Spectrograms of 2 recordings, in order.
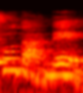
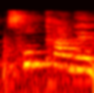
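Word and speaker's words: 솥 안에: 소단에 이래야 됩니다. 소탄에 그래도 안 되고 소에 이래도 안 돼. 소단에 누룽지 있어 이렇게 발음해야 되겠지.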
